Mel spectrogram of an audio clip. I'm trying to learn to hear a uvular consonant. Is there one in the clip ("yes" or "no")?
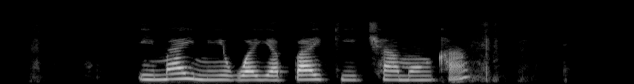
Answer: yes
